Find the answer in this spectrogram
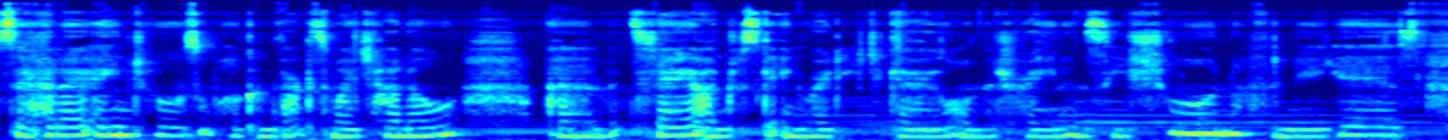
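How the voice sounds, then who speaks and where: A soft-spoken woman at a moderate pace, with ordinary pitch variation, big swings in loudness and noticeable background noise. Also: fairly high pitch for a woman. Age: 20s. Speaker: beauty vlogger / university student. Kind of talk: casual chat. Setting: at home, early morning.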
